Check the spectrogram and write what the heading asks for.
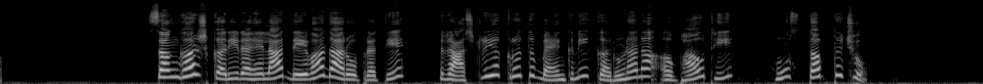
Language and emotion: Gujarati, disgusted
